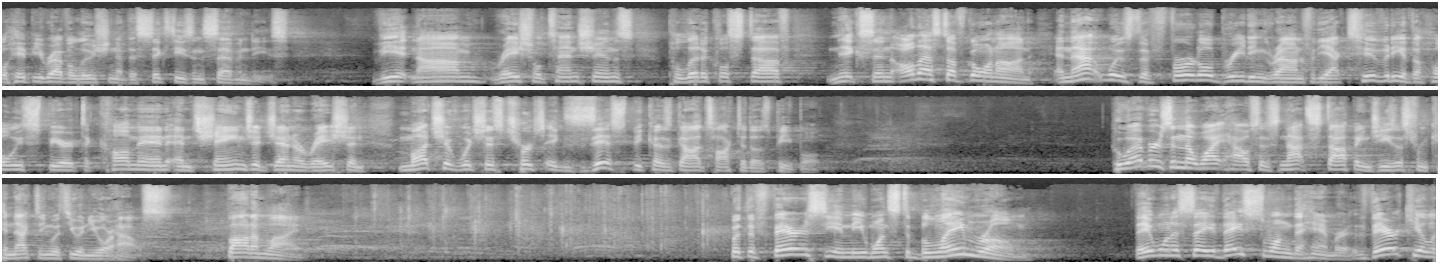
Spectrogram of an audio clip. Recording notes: Recorded at Hope Church in Springfield, MO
